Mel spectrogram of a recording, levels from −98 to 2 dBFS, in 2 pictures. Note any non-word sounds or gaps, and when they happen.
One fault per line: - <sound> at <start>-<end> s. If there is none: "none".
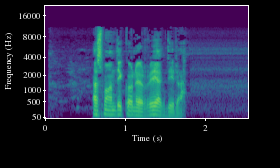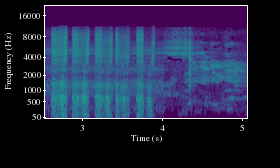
- laugh at 2.6-3.9 s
